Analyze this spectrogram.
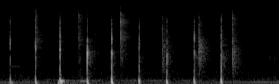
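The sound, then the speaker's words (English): Two people clap their hands together in a quick, steady rhythm, about ten crisp, sharp claps over a few seconds, with no voices. “Sound of four hands clapping.”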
